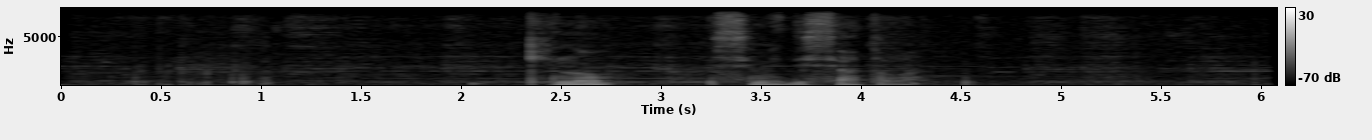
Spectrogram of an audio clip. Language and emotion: Russian, neutral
